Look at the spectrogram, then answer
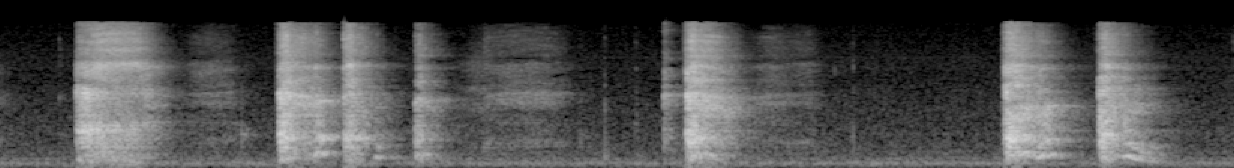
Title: girl coughing hocking loggies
